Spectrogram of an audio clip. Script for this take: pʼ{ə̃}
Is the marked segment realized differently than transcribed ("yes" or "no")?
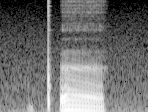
yes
